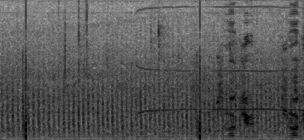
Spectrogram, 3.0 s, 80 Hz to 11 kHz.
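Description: Helicopter in the ArmA 3 video game, a steady rotor drone filling the background with two sharp clicks and voices talking over it.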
